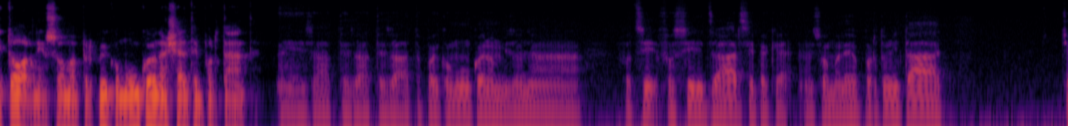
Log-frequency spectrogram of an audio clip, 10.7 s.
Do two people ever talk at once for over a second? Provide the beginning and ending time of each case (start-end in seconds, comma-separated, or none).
none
